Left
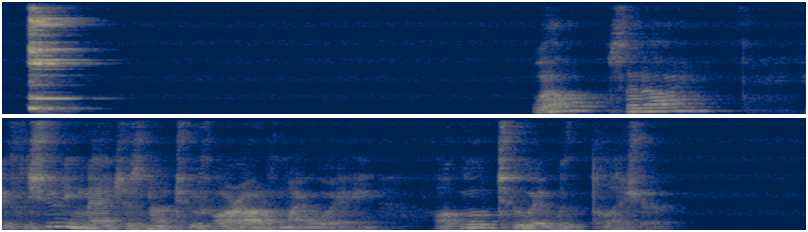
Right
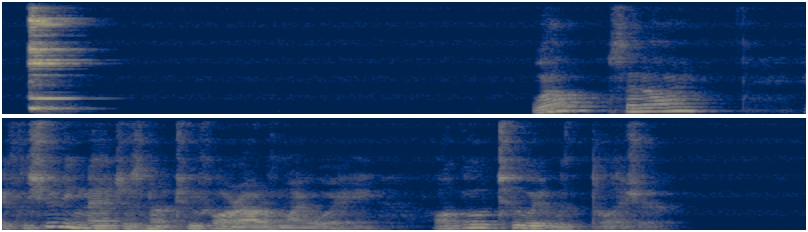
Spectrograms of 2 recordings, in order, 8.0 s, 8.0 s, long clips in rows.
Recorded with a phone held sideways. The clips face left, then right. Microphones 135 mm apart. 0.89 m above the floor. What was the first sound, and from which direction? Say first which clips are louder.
A cowbell: even; 30° left (ahead or behind).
